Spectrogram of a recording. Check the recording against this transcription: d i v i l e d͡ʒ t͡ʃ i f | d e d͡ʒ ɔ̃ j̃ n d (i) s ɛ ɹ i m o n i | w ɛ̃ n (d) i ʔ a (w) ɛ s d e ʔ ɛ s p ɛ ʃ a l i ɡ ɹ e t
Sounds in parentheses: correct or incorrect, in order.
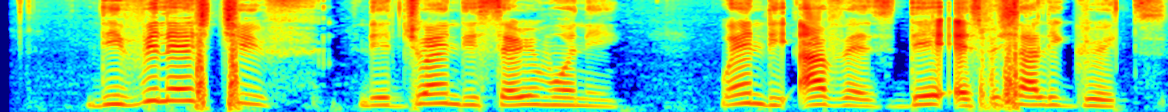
correct, correct, incorrect

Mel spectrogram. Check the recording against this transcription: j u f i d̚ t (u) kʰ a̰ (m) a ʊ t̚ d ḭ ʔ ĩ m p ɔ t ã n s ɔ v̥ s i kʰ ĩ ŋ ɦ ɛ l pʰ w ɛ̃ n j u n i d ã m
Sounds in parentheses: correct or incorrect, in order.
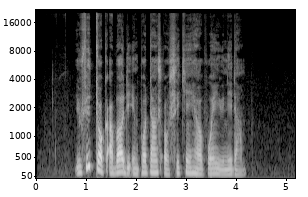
incorrect, incorrect

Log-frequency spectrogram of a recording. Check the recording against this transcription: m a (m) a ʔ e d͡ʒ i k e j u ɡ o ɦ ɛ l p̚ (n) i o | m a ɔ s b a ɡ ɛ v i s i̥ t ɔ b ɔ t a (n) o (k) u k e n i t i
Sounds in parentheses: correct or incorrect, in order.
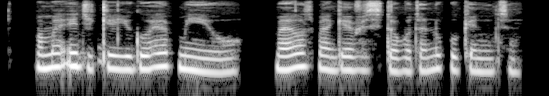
correct, incorrect, correct, correct

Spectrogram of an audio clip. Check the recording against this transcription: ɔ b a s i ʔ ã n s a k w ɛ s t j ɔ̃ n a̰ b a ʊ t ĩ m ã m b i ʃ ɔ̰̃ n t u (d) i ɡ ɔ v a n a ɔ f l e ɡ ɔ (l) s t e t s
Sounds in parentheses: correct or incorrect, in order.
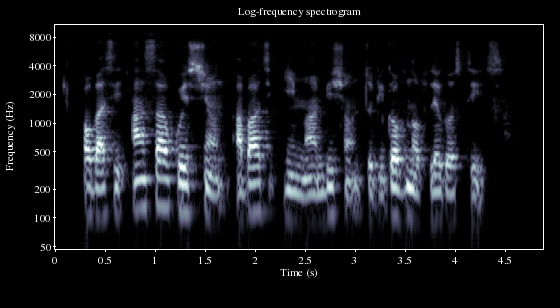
incorrect, incorrect

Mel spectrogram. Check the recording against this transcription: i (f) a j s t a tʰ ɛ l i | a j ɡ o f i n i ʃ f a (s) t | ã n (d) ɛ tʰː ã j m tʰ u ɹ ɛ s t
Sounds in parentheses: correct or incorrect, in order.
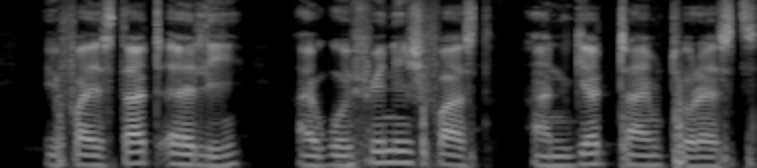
correct, correct, incorrect

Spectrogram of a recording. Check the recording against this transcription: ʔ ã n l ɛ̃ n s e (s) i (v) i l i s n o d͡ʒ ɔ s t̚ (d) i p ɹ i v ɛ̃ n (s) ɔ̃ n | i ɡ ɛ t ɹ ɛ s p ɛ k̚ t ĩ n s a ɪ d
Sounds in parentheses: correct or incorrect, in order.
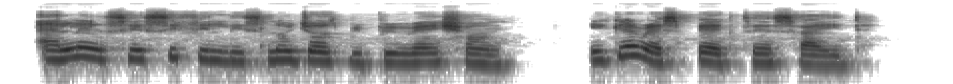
correct, incorrect, incorrect, incorrect

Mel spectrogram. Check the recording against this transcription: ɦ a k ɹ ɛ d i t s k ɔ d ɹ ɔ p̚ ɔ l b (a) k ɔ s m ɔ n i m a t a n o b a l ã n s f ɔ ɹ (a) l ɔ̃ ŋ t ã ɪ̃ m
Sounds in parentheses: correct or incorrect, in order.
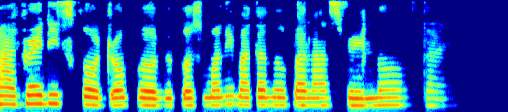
incorrect, incorrect

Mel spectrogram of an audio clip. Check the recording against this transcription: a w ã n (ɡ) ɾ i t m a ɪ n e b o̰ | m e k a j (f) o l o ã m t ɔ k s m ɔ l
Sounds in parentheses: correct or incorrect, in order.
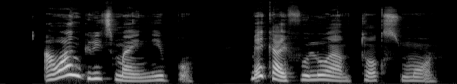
correct, correct

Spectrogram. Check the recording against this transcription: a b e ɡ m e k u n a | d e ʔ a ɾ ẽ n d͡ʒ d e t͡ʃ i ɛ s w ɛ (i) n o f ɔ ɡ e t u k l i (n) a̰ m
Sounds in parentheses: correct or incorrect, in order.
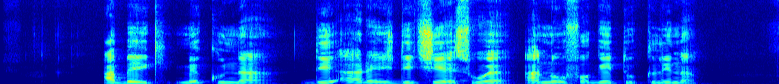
incorrect, correct

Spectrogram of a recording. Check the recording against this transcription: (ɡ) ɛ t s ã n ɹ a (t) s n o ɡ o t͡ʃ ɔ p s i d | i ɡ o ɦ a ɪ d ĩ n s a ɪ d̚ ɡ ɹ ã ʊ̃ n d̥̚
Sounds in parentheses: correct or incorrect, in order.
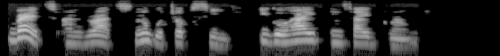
incorrect, correct

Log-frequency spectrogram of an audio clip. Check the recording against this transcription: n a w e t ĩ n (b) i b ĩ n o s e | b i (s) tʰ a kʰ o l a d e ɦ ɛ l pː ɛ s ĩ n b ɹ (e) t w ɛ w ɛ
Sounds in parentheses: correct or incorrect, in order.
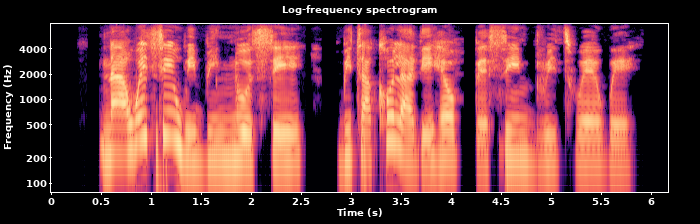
incorrect, incorrect, incorrect

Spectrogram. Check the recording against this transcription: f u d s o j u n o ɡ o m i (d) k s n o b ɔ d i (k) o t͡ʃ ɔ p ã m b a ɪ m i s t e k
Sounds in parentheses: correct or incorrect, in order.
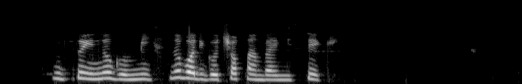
incorrect, incorrect

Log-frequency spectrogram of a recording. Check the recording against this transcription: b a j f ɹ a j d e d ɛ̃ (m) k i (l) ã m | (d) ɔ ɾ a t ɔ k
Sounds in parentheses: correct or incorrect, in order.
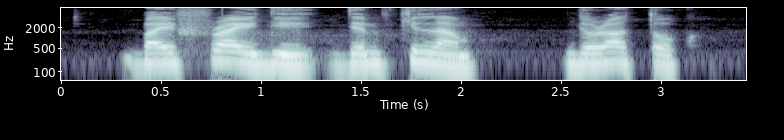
correct, correct, correct

